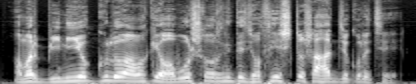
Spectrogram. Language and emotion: Bengali, happy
